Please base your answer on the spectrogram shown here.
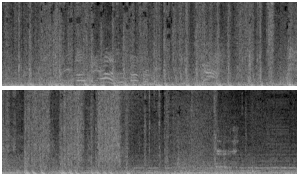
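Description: SMG fire from the video game Cyberpunk rattles in dense, continuous bursts, loud and close, with a steady crackle of rapid shots throughout.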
